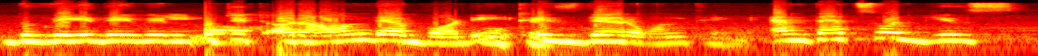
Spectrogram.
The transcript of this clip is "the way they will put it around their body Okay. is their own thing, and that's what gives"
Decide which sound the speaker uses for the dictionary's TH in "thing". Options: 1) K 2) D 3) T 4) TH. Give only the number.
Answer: 3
